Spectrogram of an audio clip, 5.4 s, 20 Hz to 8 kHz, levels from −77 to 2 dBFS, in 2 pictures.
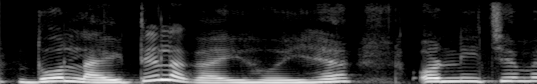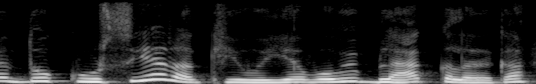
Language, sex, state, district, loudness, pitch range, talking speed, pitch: Hindi, male, Jharkhand, Garhwa, -13 LUFS, 230-320 Hz, 200 wpm, 275 Hz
